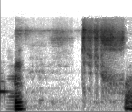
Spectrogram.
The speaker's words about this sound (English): Let's see if I can actually draw it, which is not so easy.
